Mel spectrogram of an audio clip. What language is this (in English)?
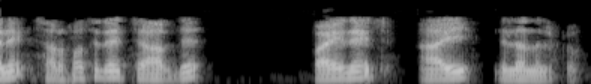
Malayalam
